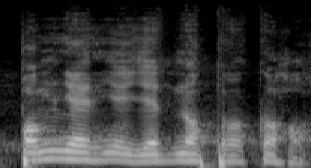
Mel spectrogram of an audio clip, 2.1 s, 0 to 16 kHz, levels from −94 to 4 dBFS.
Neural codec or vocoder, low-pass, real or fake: codec, 44.1 kHz, 3.4 kbps, Pupu-Codec; 14.4 kHz; fake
